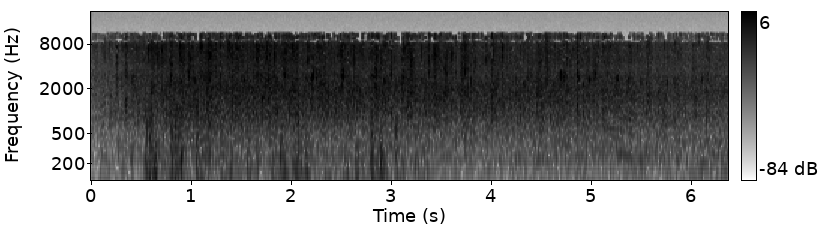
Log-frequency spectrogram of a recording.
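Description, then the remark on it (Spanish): A large crowd applauds a newly beatified woman, the dense clapping starting almost at once and holding a sustained, roaring level throughout, with no voices standing out above it. “Un aplauso para la nueva beata.”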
